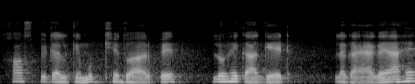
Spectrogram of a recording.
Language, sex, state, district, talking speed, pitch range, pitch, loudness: Hindi, male, Uttar Pradesh, Gorakhpur, 160 wpm, 95-120 Hz, 105 Hz, -23 LUFS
